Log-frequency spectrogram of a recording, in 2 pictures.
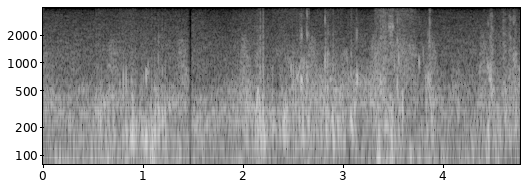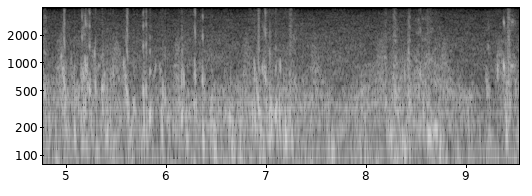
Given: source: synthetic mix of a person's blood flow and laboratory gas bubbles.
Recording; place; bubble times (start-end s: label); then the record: Doppler ultrasound of blood flow; subclavian vein
0.51-1.27 s: bubbles
1.95-2.66 s: bubbles
2.71-3.18 s: bubbles
3.30-3.94 s: bubbles
4.12-4.19 s: bubbles
4.39-6.05 s: bubbles
6.12-6.53 s: bubbles
6.56-6.68 s: bubbles
6.82-7.31 s: bubbles
8.16-8.81 s: bubbles
9.18-9.54 s: bubbles
From the record:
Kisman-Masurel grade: 333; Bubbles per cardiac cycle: rolling drumbeat, 9 or more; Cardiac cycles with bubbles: 50 to 99%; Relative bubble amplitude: loud (0.450 to 0.775); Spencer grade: 3 (all of the cardiac periods contain showers or single bubble signals, but not dominating or overriding the cardiac motion signals); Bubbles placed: anywhere in the cardiac cycle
